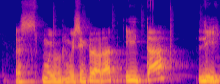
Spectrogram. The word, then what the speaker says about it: Italie: Italie. La E no se pronuncia. Italie.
